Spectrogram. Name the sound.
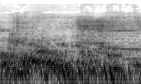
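lion roaring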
